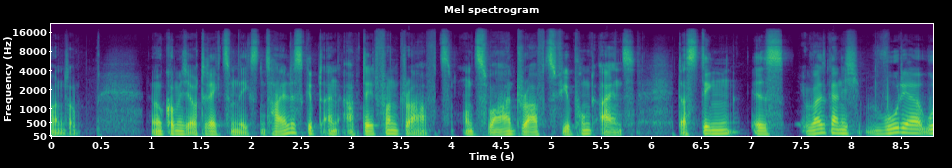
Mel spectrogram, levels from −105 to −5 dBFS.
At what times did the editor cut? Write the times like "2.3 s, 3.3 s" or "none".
7.4 s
